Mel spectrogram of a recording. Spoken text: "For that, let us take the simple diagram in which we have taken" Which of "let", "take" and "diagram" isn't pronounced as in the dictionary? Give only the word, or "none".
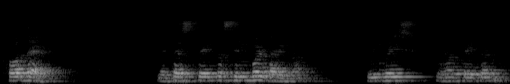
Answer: diagram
